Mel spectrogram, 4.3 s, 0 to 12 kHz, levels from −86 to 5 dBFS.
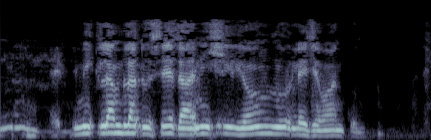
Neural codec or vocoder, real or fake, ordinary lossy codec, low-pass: codec, 16 kHz, 16 kbps, FunCodec, trained on LibriTTS, 50 frames a second; fake; MP3, 32 kbps; 7.2 kHz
